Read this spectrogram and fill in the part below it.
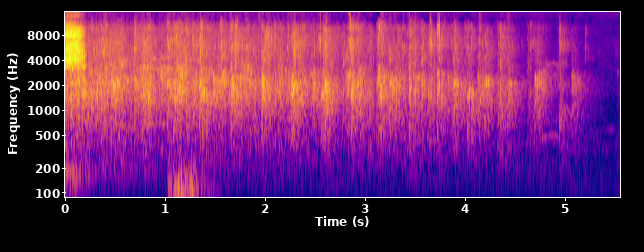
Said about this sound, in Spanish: Vamos a darle un aplauso más fuerte porque tus hijos serán olivos en la casa de Dios.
